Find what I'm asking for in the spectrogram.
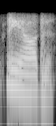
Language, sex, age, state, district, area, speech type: Nepali, female, 30-45, West Bengal, Kalimpong, rural, conversation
